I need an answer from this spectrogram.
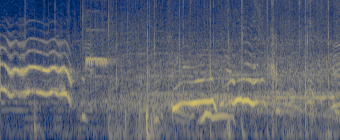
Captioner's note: screams; blows whistle; applause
